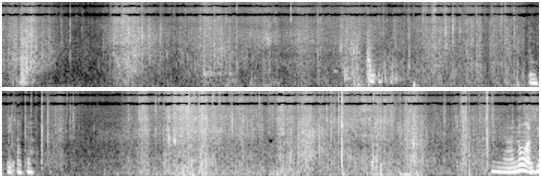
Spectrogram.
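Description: Dry leaves rustle and crunch underfoot as someone walks.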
